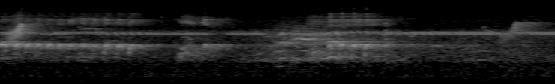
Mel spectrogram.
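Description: Birds calling in repeated chirps over a steady high trill.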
